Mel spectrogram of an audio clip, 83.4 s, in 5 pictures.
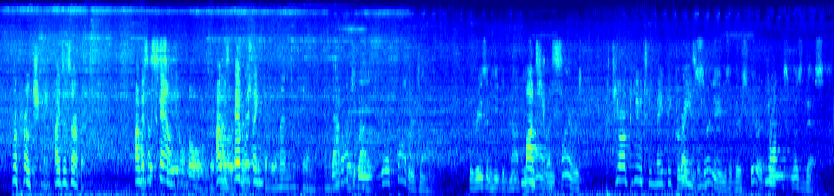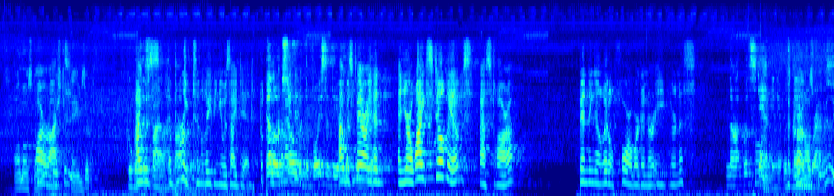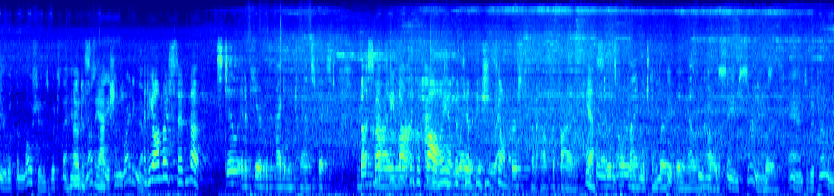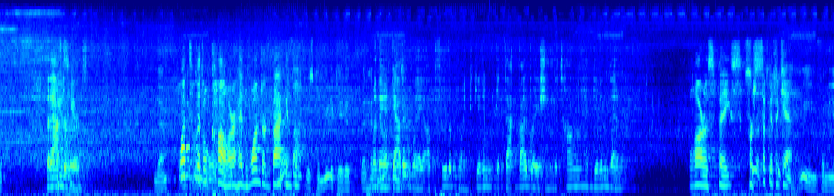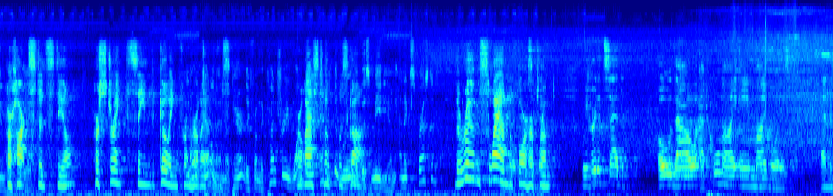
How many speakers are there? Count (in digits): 3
